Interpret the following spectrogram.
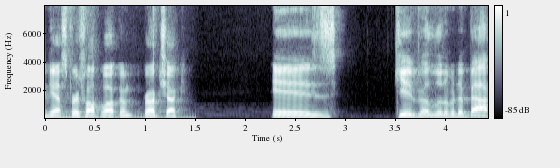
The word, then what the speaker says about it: Rakshak: So my name is Rakshak, and I know that might be different from what you're used to hearing as a name. So it's really simple. 2 syllables, Ruck, Shuck. They both rhyme.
